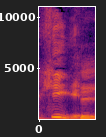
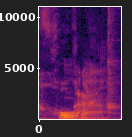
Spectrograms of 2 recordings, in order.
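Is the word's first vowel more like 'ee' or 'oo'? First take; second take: ee; oo. First: The first vowel sounds like 'ee'. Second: The first vowel sounds like 'oo'. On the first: The speaker calls it wrong. "la gente cree que es jigue" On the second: The speaker calls it right. "pero se pronuncia juga"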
